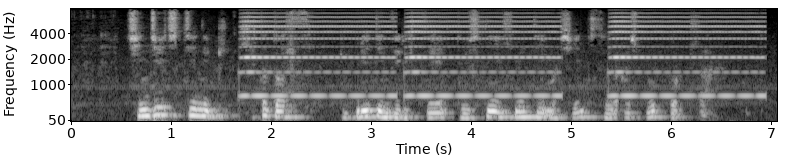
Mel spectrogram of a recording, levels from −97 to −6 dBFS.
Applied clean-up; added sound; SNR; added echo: none; Accordion; 2 dB; none.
